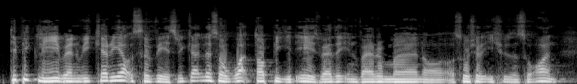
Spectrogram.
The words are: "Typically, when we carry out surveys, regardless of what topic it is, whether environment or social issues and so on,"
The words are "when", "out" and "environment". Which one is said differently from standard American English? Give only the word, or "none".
none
